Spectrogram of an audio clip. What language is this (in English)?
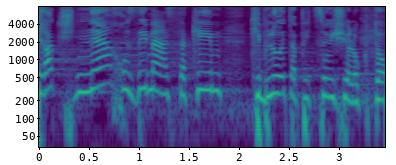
Hebrew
